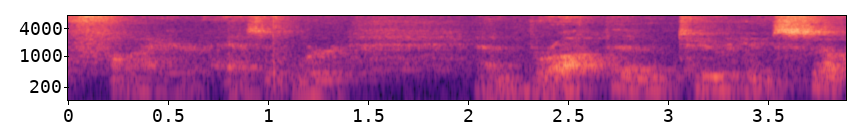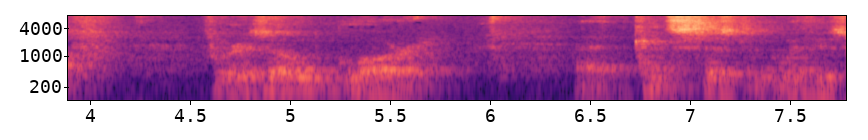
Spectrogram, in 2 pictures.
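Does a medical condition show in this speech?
Yes: voice disorder; not contagious.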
